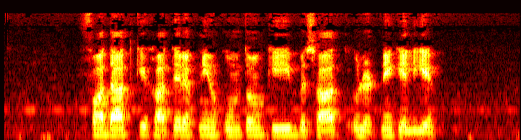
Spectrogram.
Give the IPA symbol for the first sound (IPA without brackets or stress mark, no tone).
f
